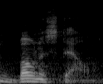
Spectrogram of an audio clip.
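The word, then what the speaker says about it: Bonestell: I'm sure if you type in the name Chesley Bonestel, that's Bonestel, Chesley is the first name, Chesley, okay, Chesley Bonestel.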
